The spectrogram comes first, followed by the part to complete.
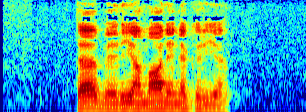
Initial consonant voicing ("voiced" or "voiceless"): voiceless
